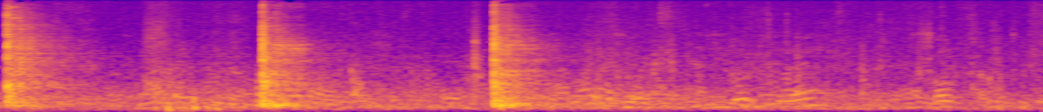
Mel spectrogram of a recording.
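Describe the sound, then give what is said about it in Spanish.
Two sharp metallic knocks from the hammer (martillo) on a religious procession float at a church doorway ring out about a second apart, loud, signalling the bearers to lift the float, over a steady murmur of crowd voices and talk. “Va a sonar el martillo.”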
